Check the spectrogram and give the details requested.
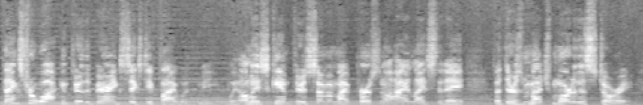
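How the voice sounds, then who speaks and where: Far from the mic, a high-pitched, fast-talking middle-aged man presents an enthusiastic, scripted tour of a yacht, describing each cabin and the open deck in turn and growing louder on deck. Echo fills the recording, and music plays beneath his slightly off-mic voice.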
